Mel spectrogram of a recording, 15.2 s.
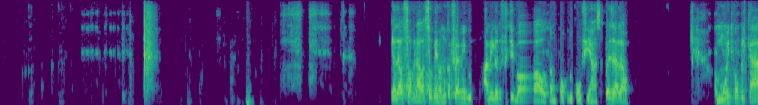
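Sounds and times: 
sipping water from a glass: 0.4 - 3.2
speech: 7.8 - 12.6, 14.3 - 15.1.

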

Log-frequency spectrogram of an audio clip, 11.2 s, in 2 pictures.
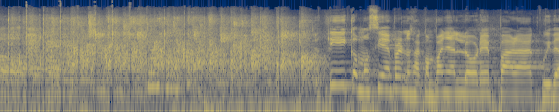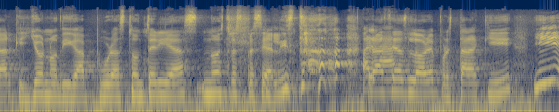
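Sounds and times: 
laughter: 0.0 - 2.4
studio audience applause: 0.0 - 3.2
speech: 3.4 - 11.1.

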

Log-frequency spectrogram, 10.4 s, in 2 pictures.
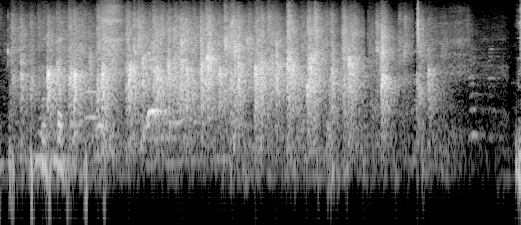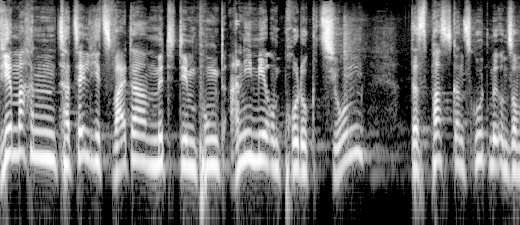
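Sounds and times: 
audience applause: 0.0 - 4.7
speech: 0.4 - 0.9, 5.2 - 10.4.

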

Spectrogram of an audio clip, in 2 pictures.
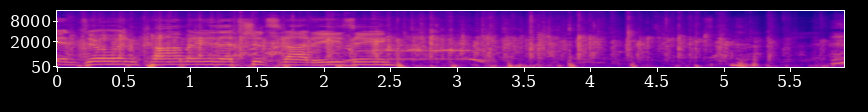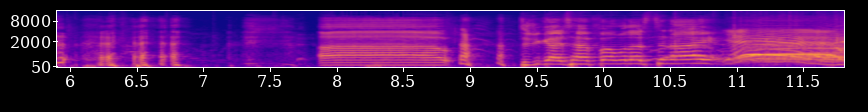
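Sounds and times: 
speech: 0.0 - 2.8, 7.9 - 11.8
audience applause: 0.0 - 6.4, 10.8 - 11.8
laughter: 1.1 - 2.5, 4.8 - 7.6.

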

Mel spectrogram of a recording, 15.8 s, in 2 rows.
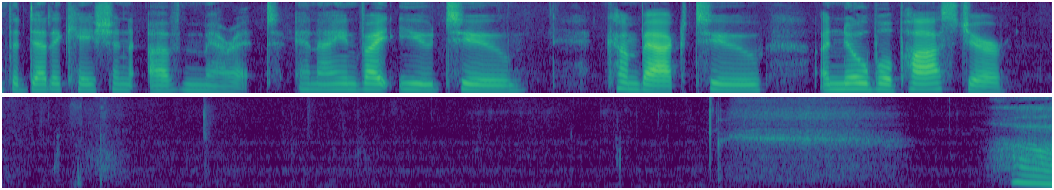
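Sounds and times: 
speech: 0.0 - 7.6, 15.4 - 15.7
deep breath drawn as a guided meditation practice closes: 13.2 - 15.5.

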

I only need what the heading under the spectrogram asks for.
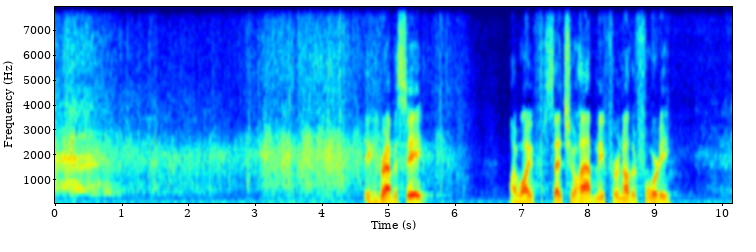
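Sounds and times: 
church congregation applauding to welcome a speaker at a morning service: 0.0 - 6.2
speech: 4.6 - 5.7, 6.8 - 9.3.

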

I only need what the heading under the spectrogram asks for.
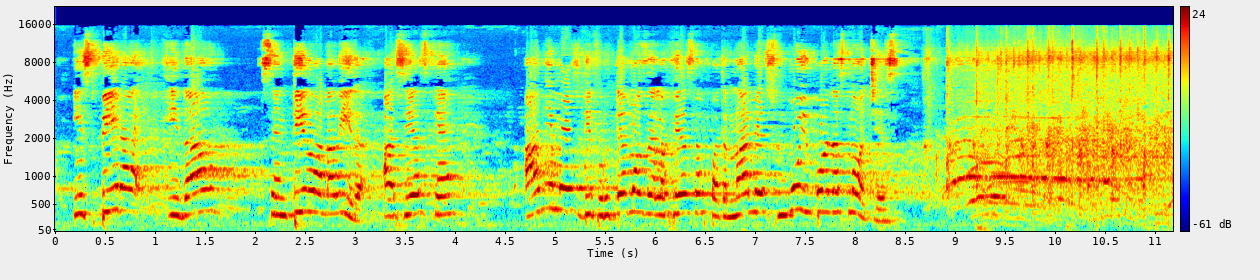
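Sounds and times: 
speech: 0.2 - 4.1, 4.7 - 8.5
applause: 8.7 - 11.1.

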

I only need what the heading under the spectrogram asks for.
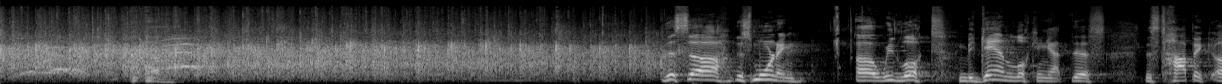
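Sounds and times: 
crowd clapping: 0.0 - 7.3
speech: 6.6 - 12.2.

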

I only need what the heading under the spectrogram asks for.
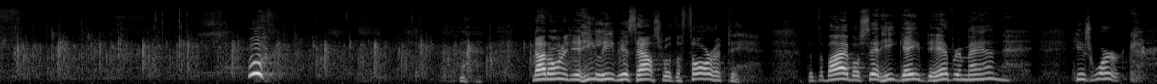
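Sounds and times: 
audience clapping: 0.0 - 6.6
speech: 4.6 - 7.5, 8.1 - 11.4.

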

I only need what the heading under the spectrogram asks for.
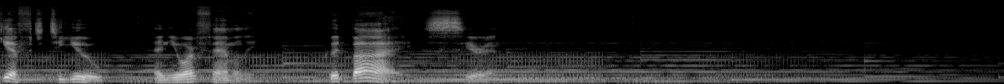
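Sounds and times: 
speech: 0.0 - 2.7, 3.3 - 5.3
roaring big cat sound effect: 0.0 - 8.0.

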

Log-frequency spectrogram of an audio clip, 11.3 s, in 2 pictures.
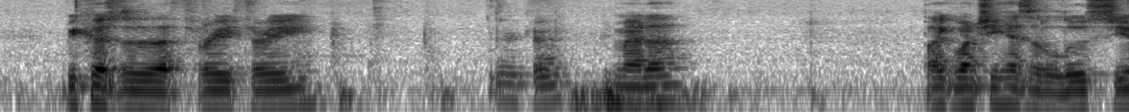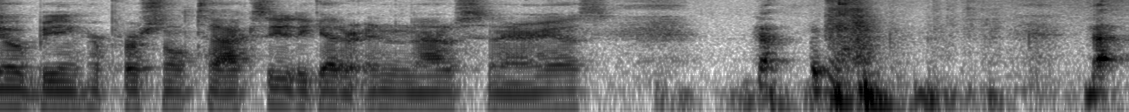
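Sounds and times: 
speech: 0.4 - 1.9, 2.5 - 3.6, 4.6 - 8.8, 9.4 - 10.4, 11.1 - 11.2
person sneezing: 9.5 - 10.3.

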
